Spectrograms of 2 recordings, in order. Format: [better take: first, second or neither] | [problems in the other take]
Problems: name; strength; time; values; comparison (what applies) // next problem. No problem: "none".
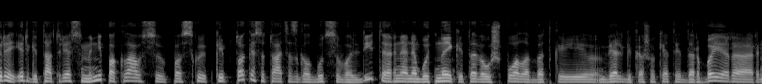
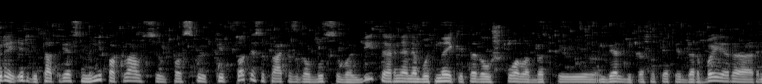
first | noise reduction (classical method log-MMSE)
